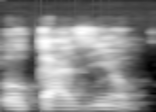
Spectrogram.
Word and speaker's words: occasion: So the very first word is O-C-C-A-S-I-O-N. We have the same word in French, and in French we say occasion. But if you come in English, you pronounce it occasion.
